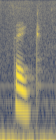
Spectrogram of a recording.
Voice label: "fault", English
